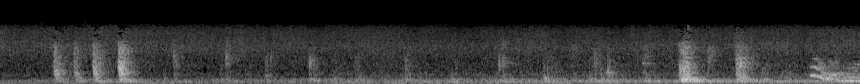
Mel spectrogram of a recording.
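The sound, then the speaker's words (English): A postman knocks at the front door in the morning: a quick series of knocks, a few sharp raps close together, then another short pair of knocks later over a low steady background hum. “Next morning, I was having breakfast when I heard the postman knock at the door.”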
